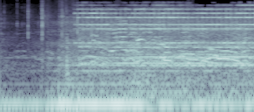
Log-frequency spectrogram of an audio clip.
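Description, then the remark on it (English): A telephone in a house starts ringing after a brief moment of quiet, its bright, trilling bell sustained and fairly loud, over a low steady hum. “grimaces at the sound of the phone, standing with his back against the closed bedroom door.”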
